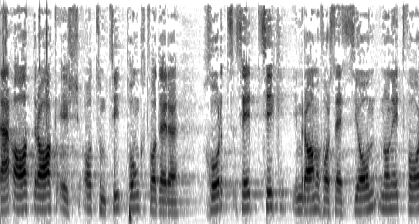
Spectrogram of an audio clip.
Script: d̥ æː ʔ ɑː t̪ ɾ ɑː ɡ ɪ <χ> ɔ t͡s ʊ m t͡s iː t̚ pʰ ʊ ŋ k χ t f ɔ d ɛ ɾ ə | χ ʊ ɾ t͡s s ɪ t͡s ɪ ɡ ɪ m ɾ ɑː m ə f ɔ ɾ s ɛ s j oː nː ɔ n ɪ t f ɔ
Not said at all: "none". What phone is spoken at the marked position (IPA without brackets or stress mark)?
ʃ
